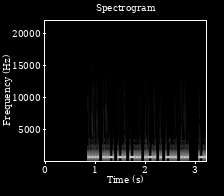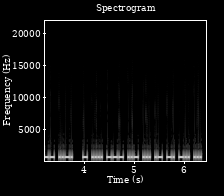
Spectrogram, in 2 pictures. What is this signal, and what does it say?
Morse code, heard as a keyed tone, about 37 wpm, 700 Hz. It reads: HUNDREDS OF THOUSANDS
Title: Sets of 5 Words Encore 40wpm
